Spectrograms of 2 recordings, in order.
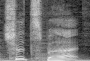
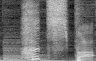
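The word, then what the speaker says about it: chutzpah: that's the word actually I don't think it's pronounced chutzpa that's how it's spelled I think it's pronounced HPA oh it's HSPA on this thing it says it rhymes with foot spa HPA okay well that's the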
